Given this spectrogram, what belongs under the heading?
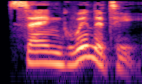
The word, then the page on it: sanguinity: British English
